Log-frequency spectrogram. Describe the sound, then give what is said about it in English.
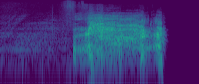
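A loud, raspy cough from a speaker delivering a message bursts out after a brief quiet moment, lasting nearly a second with a rough, throaty edge before stopping abruptly. “I almost made it through the message without coughing.”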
